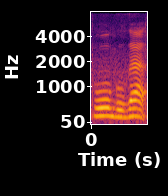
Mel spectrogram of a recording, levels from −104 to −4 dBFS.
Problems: none marked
